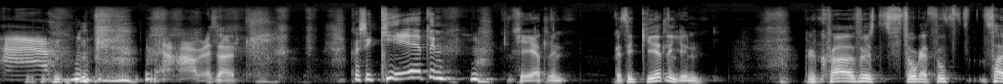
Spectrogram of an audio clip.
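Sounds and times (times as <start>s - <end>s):
person making throaty guttural noise with back of tongue: 0.0s - 2.4s
speech: 0.2s - 7.1s, 7.8s - 10.0s.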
